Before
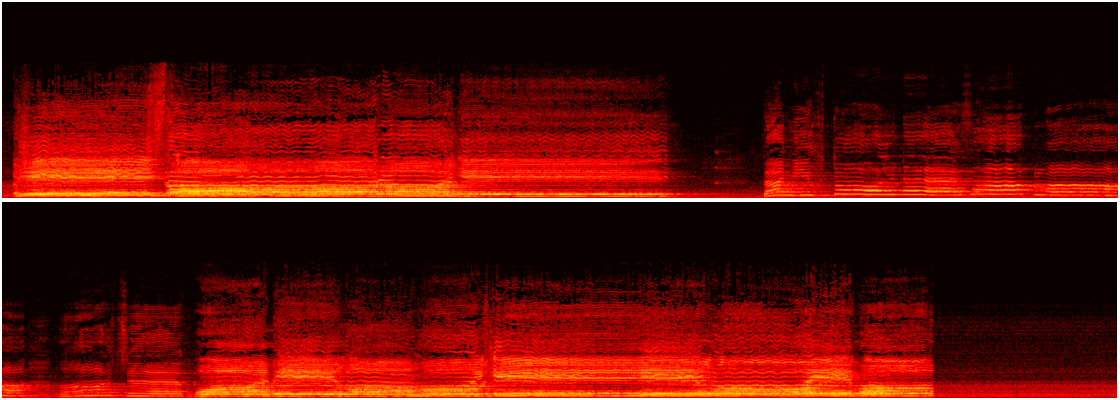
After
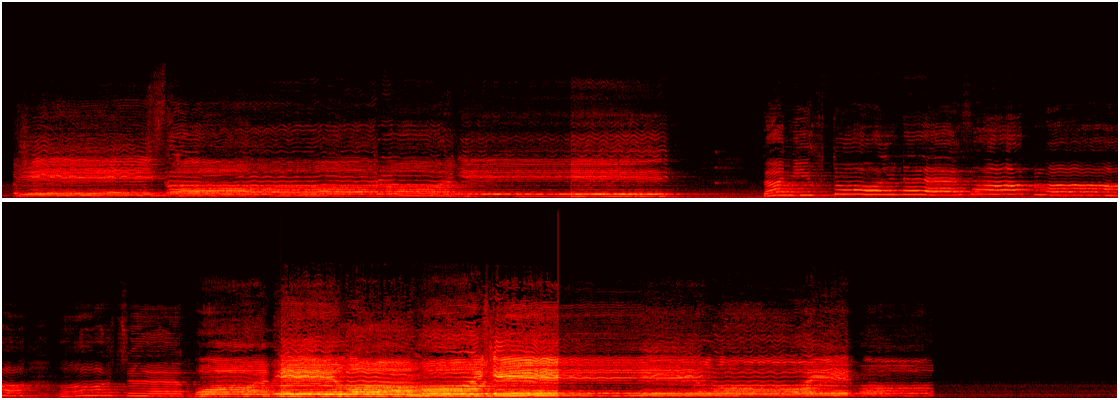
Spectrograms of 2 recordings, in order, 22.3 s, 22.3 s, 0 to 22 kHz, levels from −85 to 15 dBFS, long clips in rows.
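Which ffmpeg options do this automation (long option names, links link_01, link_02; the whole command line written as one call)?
ffmpeg -i in.wav -af "asetnsamples=nb_out_samples=441:pad=0,asendcmd='5.69 volume volume -7.5dB;13.95 volume volume 1dB;16.72 volume volume -10.5dB;19.62 volume volume -19dB',volume=-16dB" out.wav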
